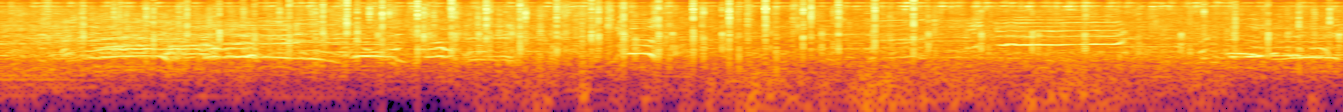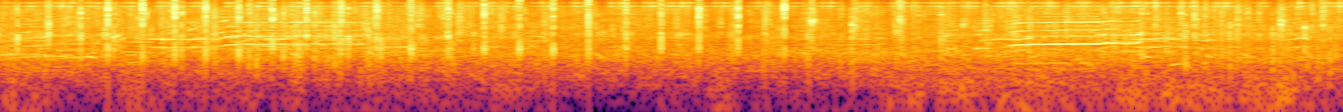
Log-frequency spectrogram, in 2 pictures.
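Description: Spectators clap their hands steadily close by.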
